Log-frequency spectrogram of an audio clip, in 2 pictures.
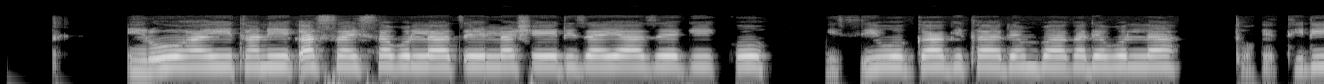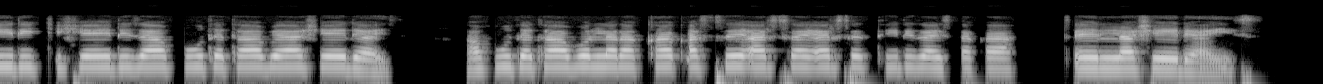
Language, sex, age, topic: Gamo, female, 25-35, government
